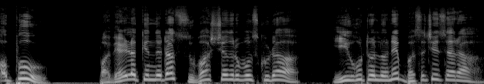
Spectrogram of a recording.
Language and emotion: Telugu, surprised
